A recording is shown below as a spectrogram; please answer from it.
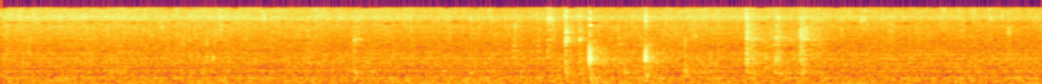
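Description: Turmeric-spiced chutney fries in a pan with a soft, steady sizzle, and a few sharp clinks of a spoon stirring against the pan come in near the middle.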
